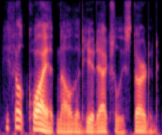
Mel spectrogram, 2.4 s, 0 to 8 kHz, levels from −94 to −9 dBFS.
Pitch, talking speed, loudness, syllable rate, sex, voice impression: 95 Hz, 220 wpm, -18 LUFS, 5.3 syllables/s, male, very masculine, very adult-like, slightly old, very thick, slightly tensed, very powerful, bright, soft, very clear, very fluent, slightly raspy, very cool, intellectual, slightly refreshing, sincere, very calm, very mature, very friendly, very reassuring, very unique, very elegant, wild, very sweet, lively, very kind, slightly intense, slightly modest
